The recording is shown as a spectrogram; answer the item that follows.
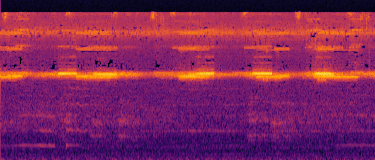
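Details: Night insects calling: a steady high-pitched ringing tone, swelling into louder trilled bursts about once a second or two, layered with fainter higher tones and a soft background hiss.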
